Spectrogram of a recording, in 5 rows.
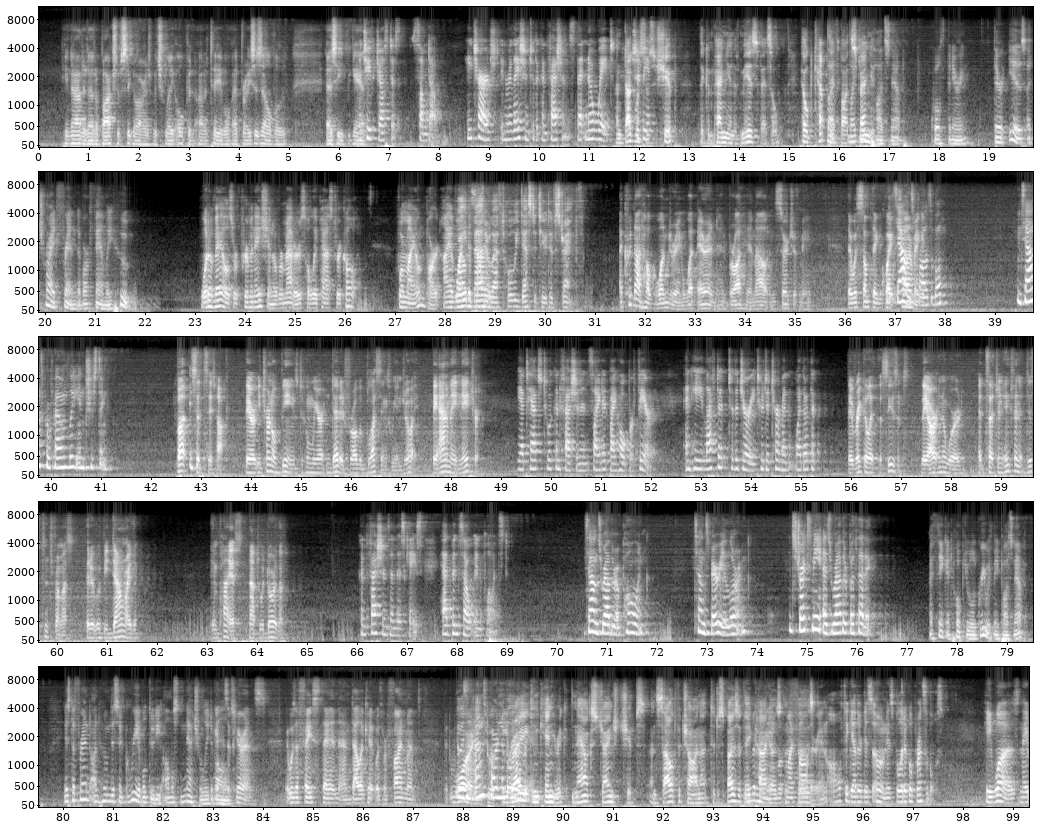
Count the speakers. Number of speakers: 9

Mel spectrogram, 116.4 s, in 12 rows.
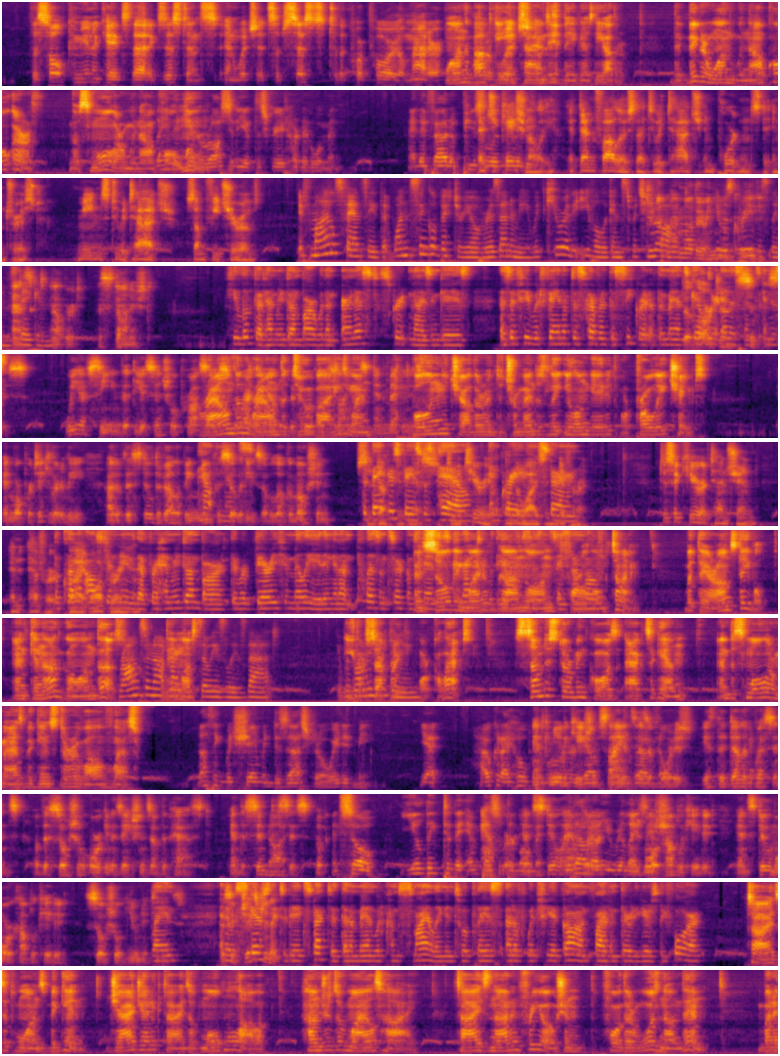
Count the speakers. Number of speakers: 7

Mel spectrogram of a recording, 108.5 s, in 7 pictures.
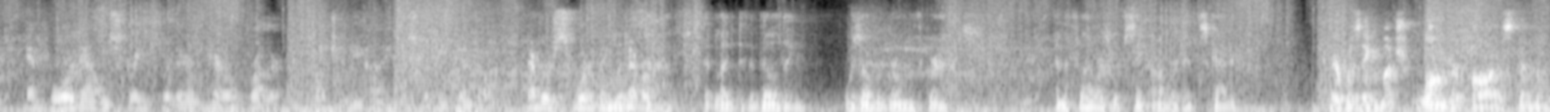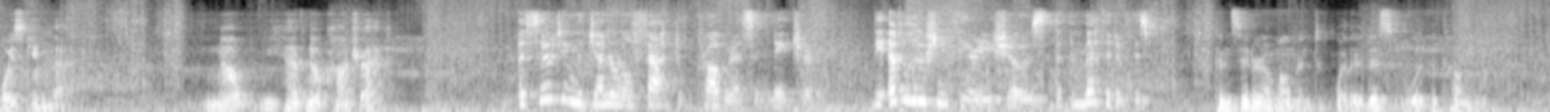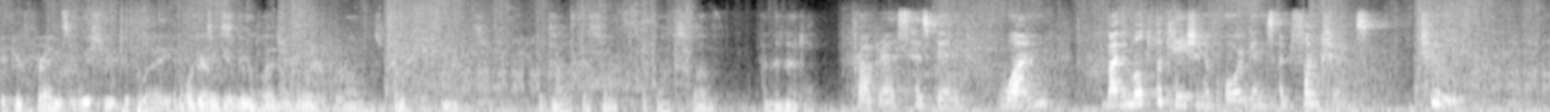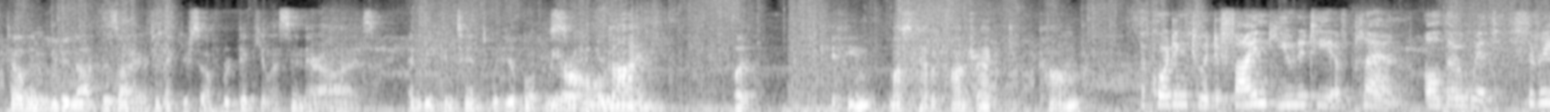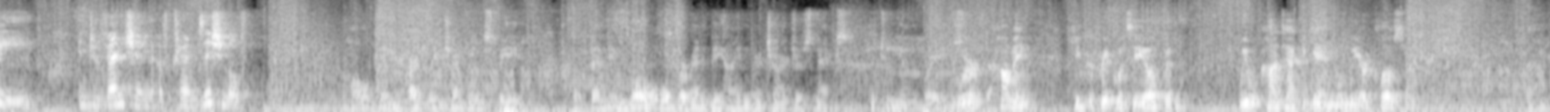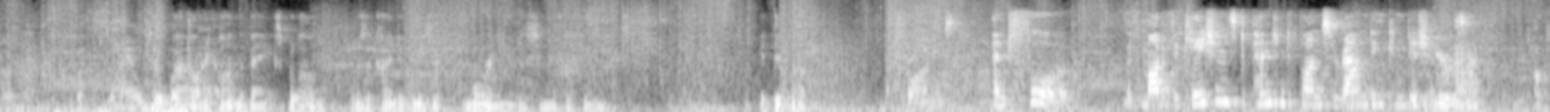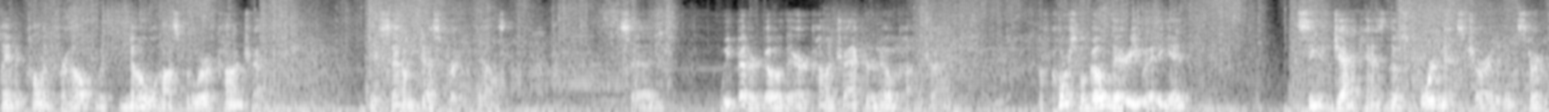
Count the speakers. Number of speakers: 5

